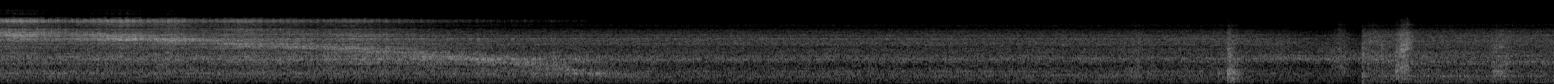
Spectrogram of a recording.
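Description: A machine cutting brass tube slugs at a high feed speed, giving a loud high whine that sweeps downward and fades into a steady mechanical hum, with a few sharp clicks near the end.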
